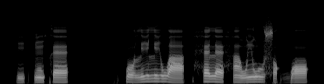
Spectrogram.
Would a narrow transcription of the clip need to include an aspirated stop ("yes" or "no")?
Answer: no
